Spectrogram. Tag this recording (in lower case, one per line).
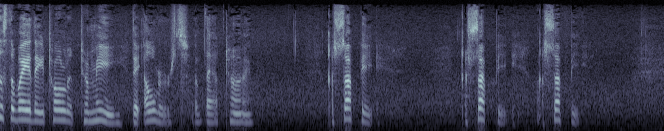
speech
